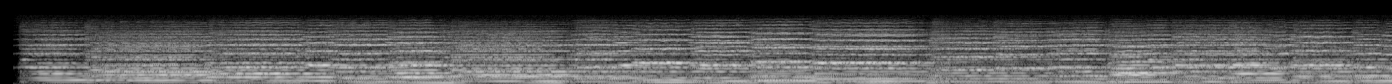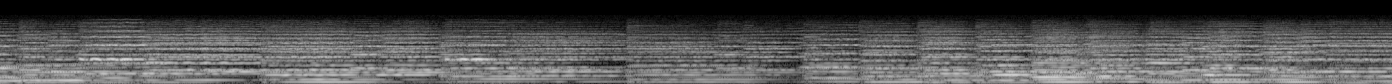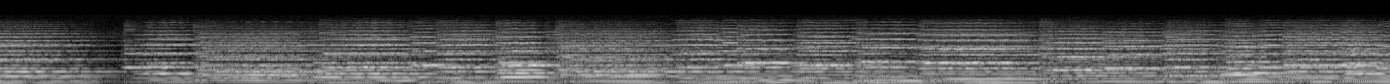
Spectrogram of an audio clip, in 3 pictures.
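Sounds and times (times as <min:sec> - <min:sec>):
baroque classical music: 0:00.2 - 0:41.7.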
